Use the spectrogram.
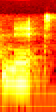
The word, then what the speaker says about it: knit: So J can be spelled DGE in fudge and hedge, and N can be spelled KN with a silent K in words like knit and knot.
